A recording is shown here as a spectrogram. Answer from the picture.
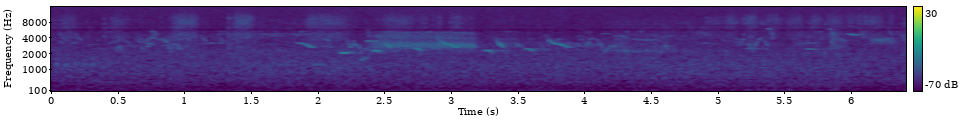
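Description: Near silence with faint birds chirping, a short run of chirps about two to three seconds in.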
